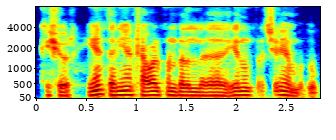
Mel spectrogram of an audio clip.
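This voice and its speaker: Kind, encouraging office boss, read by a man, calm and reassuring, gravelly voice, dry audiobook sound. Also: mid-range voice, a little fast, no room sound, close to an everyday voice. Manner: calm, reassuring talk mixing English phrases. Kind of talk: audiobook reading of a novel.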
